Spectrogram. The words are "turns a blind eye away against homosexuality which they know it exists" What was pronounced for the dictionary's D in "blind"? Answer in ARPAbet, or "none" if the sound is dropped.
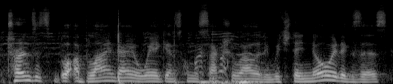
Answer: D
